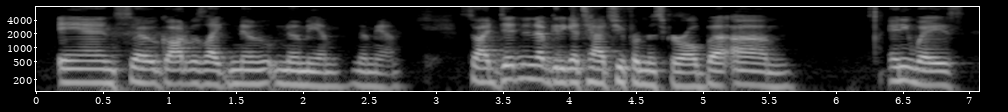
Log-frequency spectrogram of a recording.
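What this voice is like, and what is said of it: Out of breath speaking. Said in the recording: “I'm out of breath because I'm so fucking pregnant.”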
